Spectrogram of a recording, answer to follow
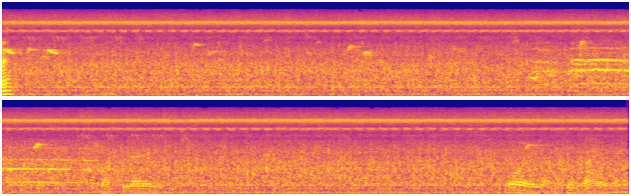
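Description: Steady high-pitched insect buzzing, two constant tones, one of them pulsing, with a few faint short bird chirps scattered through.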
